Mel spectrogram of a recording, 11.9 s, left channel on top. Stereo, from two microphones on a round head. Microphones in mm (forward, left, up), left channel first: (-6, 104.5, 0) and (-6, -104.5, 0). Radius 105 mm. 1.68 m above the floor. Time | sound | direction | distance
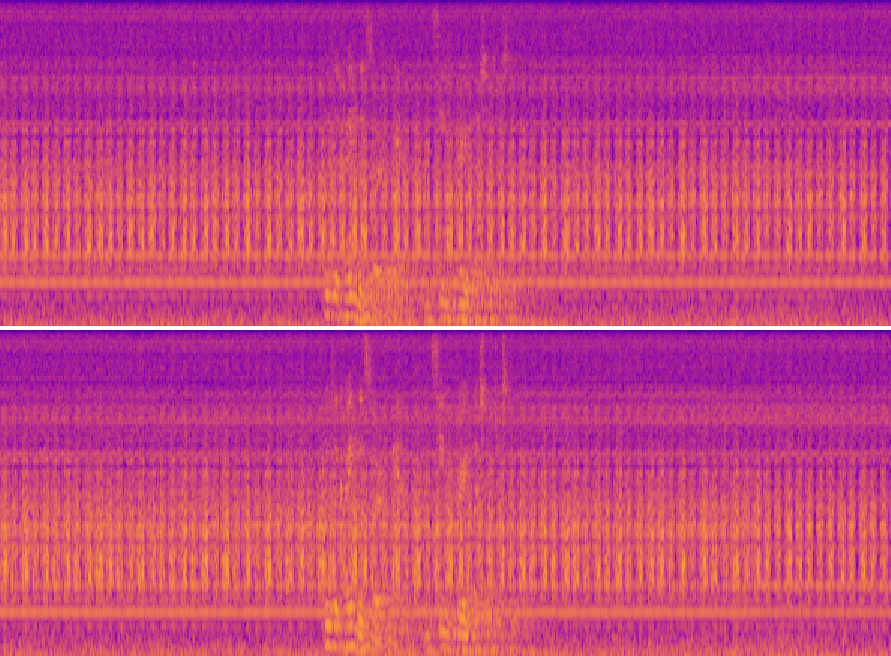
4.3 | a man speaking | 45° right (ahead or behind) | 2.5 m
